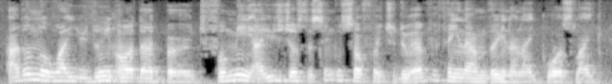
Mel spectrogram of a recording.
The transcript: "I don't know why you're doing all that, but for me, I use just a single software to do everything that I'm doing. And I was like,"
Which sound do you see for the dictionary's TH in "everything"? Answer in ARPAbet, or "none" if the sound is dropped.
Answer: TH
